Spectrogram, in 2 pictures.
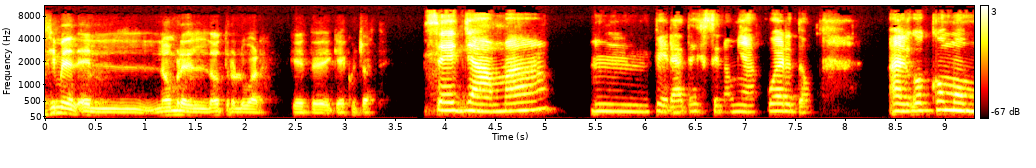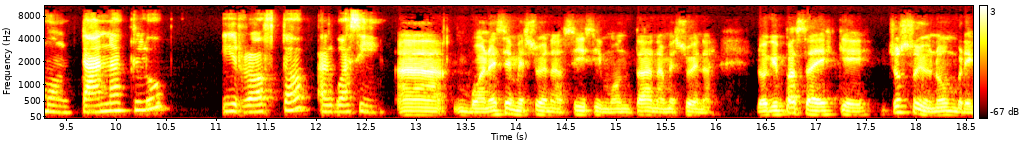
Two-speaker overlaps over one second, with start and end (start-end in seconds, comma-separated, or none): none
